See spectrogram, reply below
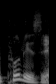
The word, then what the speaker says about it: Pulisic: Christian Pulisic.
